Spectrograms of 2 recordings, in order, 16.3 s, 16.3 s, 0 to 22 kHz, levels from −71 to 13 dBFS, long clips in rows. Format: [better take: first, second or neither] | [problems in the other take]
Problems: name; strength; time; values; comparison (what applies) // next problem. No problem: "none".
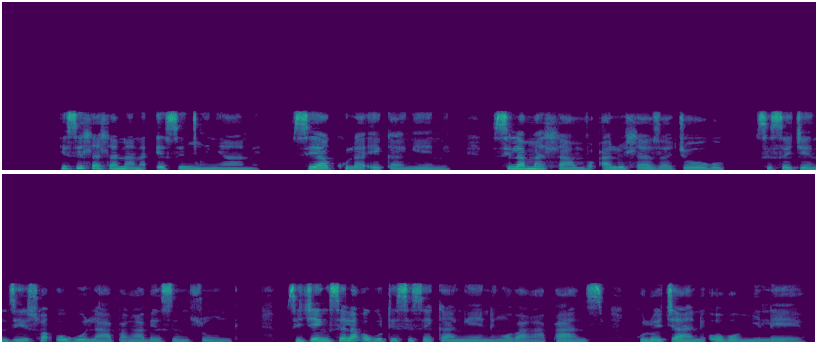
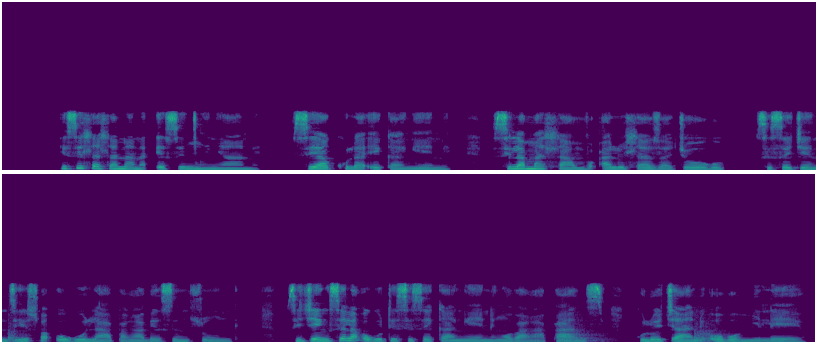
first | noise reduction (neural mask model RNNoise)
